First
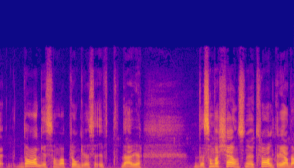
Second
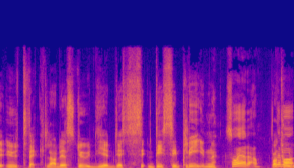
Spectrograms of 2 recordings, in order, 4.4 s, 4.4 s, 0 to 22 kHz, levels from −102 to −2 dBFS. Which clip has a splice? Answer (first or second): second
